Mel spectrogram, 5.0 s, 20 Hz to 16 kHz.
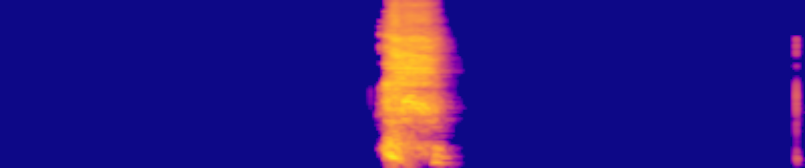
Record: {"cough_length": "5.0 s", "cough_amplitude": 32768, "cough_signal_mean_std_ratio": 0.21, "survey_phase": "beta (2021-08-13 to 2022-03-07)", "age": "18-44", "gender": "Male", "wearing_mask": "No", "symptom_none": true, "smoker_status": "Never smoked", "respiratory_condition_asthma": false, "respiratory_condition_other": false, "recruitment_source": "REACT", "submission_delay": "1 day", "covid_test_result": "Negative", "covid_test_method": "RT-qPCR"}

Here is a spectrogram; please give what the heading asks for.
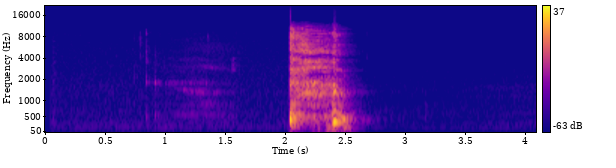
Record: {"cough_length": "4.1 s", "cough_amplitude": 31848, "cough_signal_mean_std_ratio": 0.21, "survey_phase": "beta (2021-08-13 to 2022-03-07)", "age": "18-44", "gender": "Male", "wearing_mask": "No", "symptom_runny_or_blocked_nose": true, "symptom_fatigue": true, "symptom_onset": "5 days", "smoker_status": "Ex-smoker", "respiratory_condition_asthma": false, "respiratory_condition_other": false, "recruitment_source": "Test and Trace", "submission_delay": "2 days", "covid_test_result": "Positive", "covid_test_method": "ePCR"}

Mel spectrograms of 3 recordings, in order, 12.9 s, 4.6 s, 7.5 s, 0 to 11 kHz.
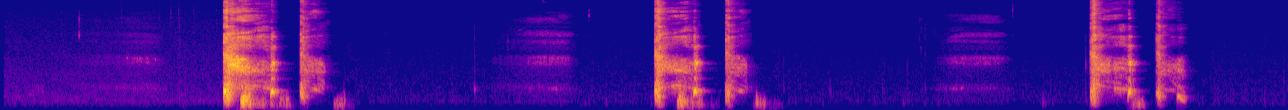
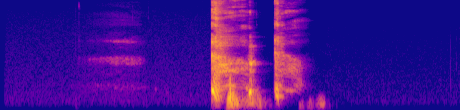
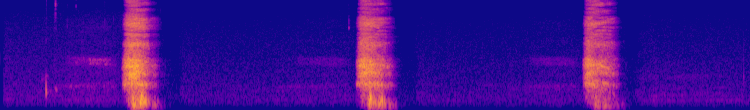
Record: {"three_cough_length": "12.9 s", "three_cough_amplitude": 26105, "three_cough_signal_mean_std_ratio": 0.21, "cough_length": "4.6 s", "cough_amplitude": 29108, "cough_signal_mean_std_ratio": 0.22, "exhalation_length": "7.5 s", "exhalation_amplitude": 12375, "exhalation_signal_mean_std_ratio": 0.23, "survey_phase": "beta (2021-08-13 to 2022-03-07)", "age": "18-44", "gender": "Female", "wearing_mask": "No", "symptom_cough_any": true, "symptom_runny_or_blocked_nose": true, "symptom_sore_throat": true, "symptom_fatigue": true, "smoker_status": "Never smoked", "respiratory_condition_asthma": false, "respiratory_condition_other": false, "recruitment_source": "Test and Trace", "submission_delay": "1 day", "covid_test_result": "Positive", "covid_test_method": "RT-qPCR", "covid_ct_value": 14.8, "covid_ct_gene": "ORF1ab gene", "covid_ct_mean": 15.4, "covid_viral_load": "9100000 copies/ml", "covid_viral_load_category": "High viral load (>1M copies/ml)"}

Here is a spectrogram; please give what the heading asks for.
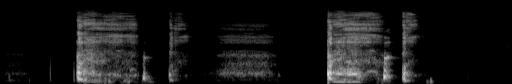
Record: {"cough_length": "5.1 s", "cough_amplitude": 32768, "cough_signal_mean_std_ratio": 0.3, "survey_phase": "beta (2021-08-13 to 2022-03-07)", "age": "45-64", "gender": "Female", "wearing_mask": "No", "symptom_cough_any": true, "symptom_runny_or_blocked_nose": true, "symptom_sore_throat": true, "symptom_abdominal_pain": true, "symptom_diarrhoea": true, "symptom_fatigue": true, "symptom_fever_high_temperature": true, "symptom_headache": true, "symptom_loss_of_taste": true, "smoker_status": "Never smoked", "respiratory_condition_asthma": false, "respiratory_condition_other": false, "recruitment_source": "REACT", "submission_delay": "7 days", "covid_test_result": "Negative", "covid_test_method": "RT-qPCR", "influenza_a_test_result": "Negative", "influenza_b_test_result": "Negative"}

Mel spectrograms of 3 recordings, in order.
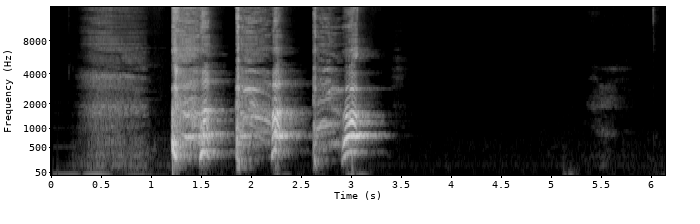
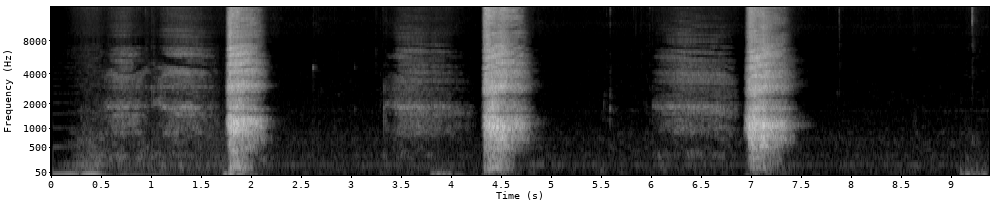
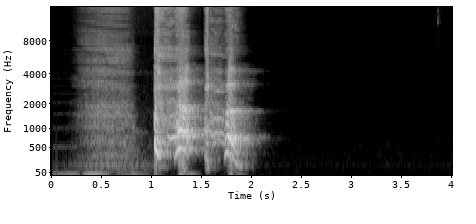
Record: {"three_cough_length": "6.1 s", "three_cough_amplitude": 32768, "three_cough_signal_mean_std_ratio": 0.37, "exhalation_length": "9.4 s", "exhalation_amplitude": 32768, "exhalation_signal_mean_std_ratio": 0.28, "cough_length": "4.0 s", "cough_amplitude": 32768, "cough_signal_mean_std_ratio": 0.36, "survey_phase": "beta (2021-08-13 to 2022-03-07)", "age": "65+", "gender": "Female", "wearing_mask": "No", "symptom_none": true, "smoker_status": "Ex-smoker", "respiratory_condition_asthma": false, "respiratory_condition_other": false, "recruitment_source": "REACT", "submission_delay": "7 days", "covid_test_result": "Negative", "covid_test_method": "RT-qPCR", "influenza_a_test_result": "Negative", "influenza_b_test_result": "Negative"}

